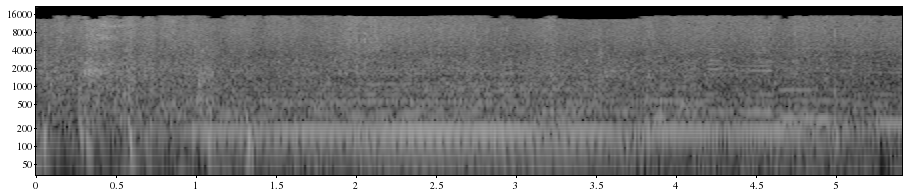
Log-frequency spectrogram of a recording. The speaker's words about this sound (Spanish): ¡Qué tranquilidad da el agua!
